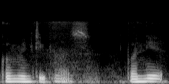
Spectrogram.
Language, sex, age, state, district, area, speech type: Kashmiri, male, 30-45, Jammu and Kashmir, Baramulla, rural, spontaneous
